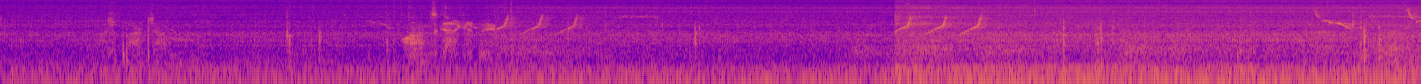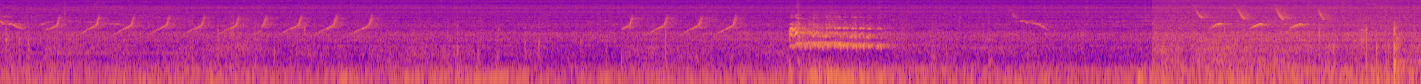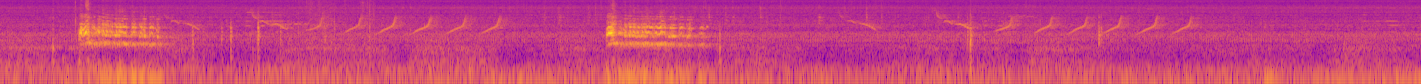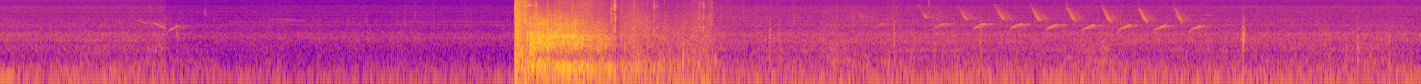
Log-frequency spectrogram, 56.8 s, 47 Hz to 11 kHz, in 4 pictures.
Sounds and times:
Gobble: 22.1 - 23.2, 29.2 - 30.4, 34.5 - 35.7.

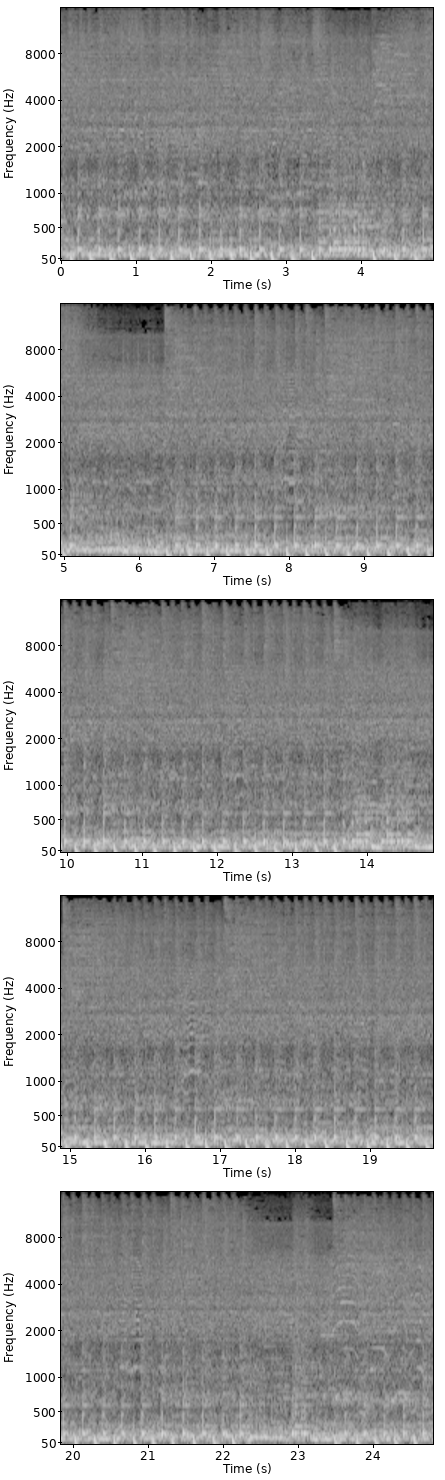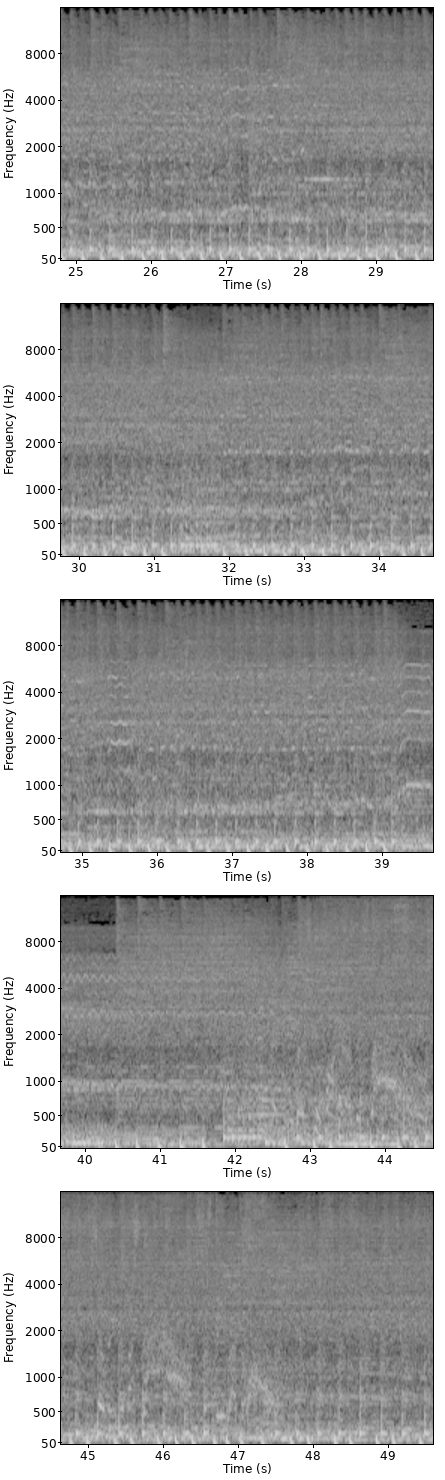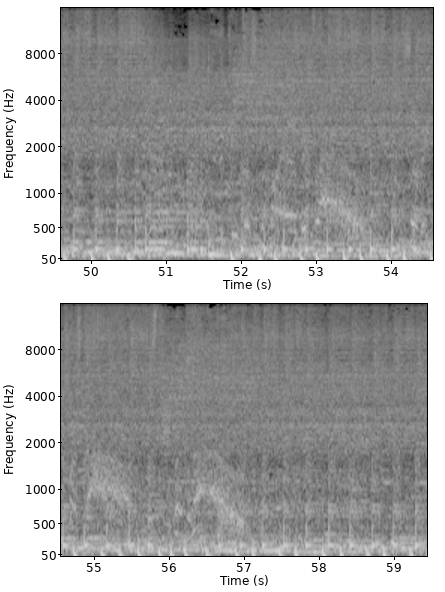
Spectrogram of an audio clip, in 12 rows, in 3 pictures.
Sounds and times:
Heavy metal: 0.0 - 59.4.

